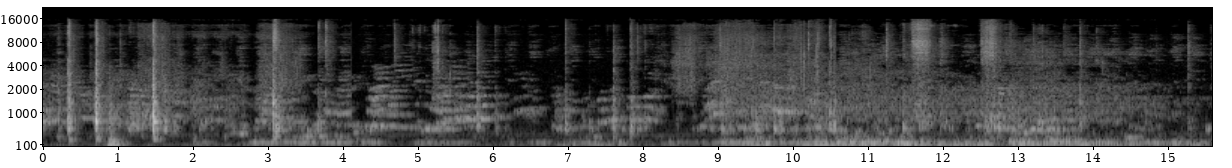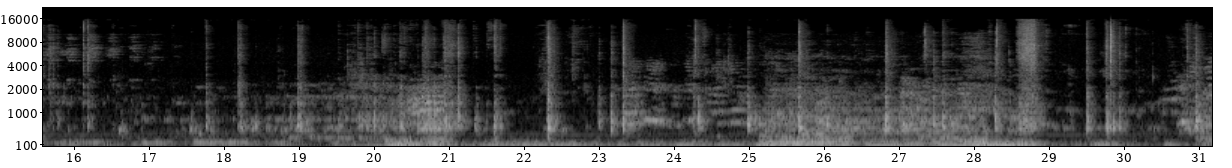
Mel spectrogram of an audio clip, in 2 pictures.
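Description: A screwdriver drives the cover screws back into a Zebronics computer power supply's sheet-metal case: scattered clicks and scrapes of the tool and screws on metal, the loudest about a second in. Voices and music carry on faintly in the background.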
